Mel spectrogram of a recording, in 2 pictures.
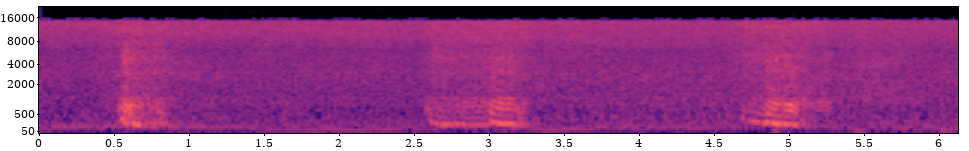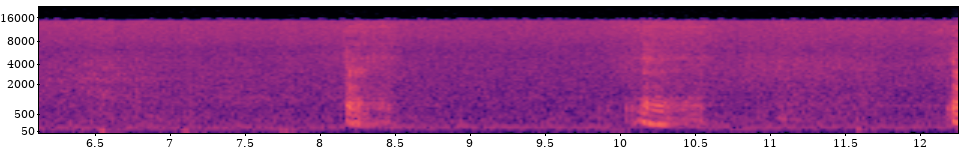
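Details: A four-month-old puppy named Mochi, a Boston Terrier crossed with a French Bulldog, sleeps after a long day and snores noisily. Five rough, wheezy breaths come at slightly uneven intervals, with a constant low background hum.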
